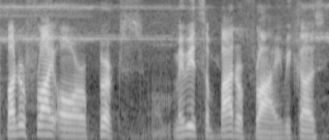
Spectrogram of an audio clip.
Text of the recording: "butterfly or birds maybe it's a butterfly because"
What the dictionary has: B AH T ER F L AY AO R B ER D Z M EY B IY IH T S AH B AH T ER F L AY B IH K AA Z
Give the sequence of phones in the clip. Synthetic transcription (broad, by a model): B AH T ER F L AY AO R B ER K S M EY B IY IH T S AH B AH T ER F L AY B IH K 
